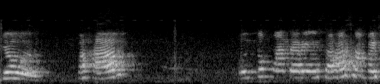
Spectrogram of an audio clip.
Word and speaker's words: joule: Nah, joule ini dibacanya joule.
